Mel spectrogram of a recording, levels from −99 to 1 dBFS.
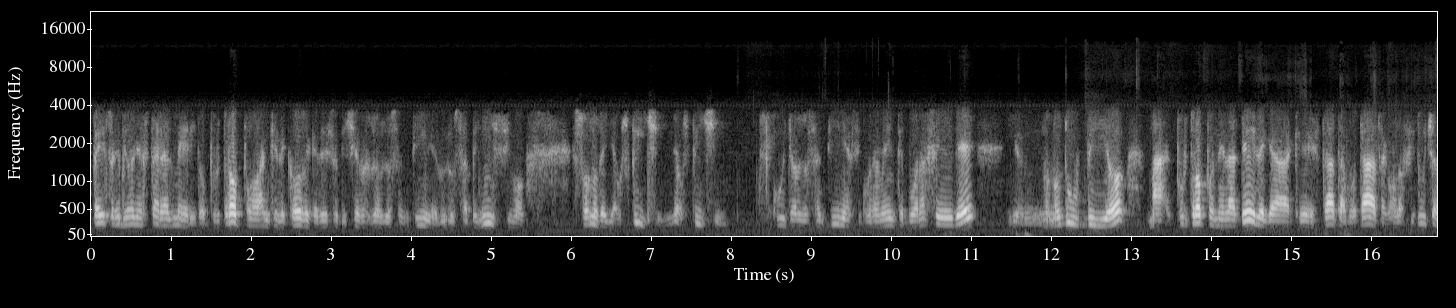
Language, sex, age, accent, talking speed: Italian, male, 50-69, native, 170 wpm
